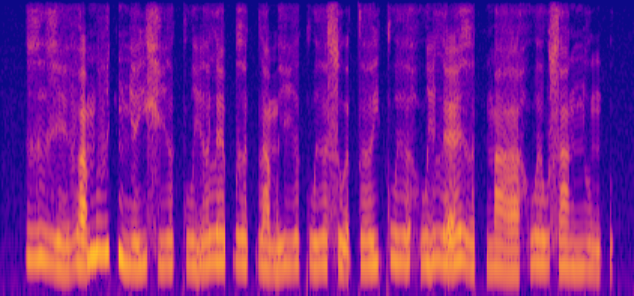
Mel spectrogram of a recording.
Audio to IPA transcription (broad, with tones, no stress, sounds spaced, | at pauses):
ɣ ɨ˧ ɣ e˨˩ v a̰˧˥ m v i˦˥ k̚ ɲ e˨˦ j x i˨˦ ə̯ k w ḭ˧˥ ə̯ l ɛ˦˥ p̚ ɣ ə˦˥ t̚ l a̰˧˨ m ɣ i˨˦ ə̯ k w ɨ˨˦ ə̯ s ṵ˧˨ ə̯ t̪ əː˨˦ j k w ɨ˧ ə̯ h w ḭ˧˥ l ɛ̰˧˥ ɣ ə˨˩ t̚ m aː˧˩ h w ə˧ w s a˧ n ɲ ṵ˧˨ ŋ ʔ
